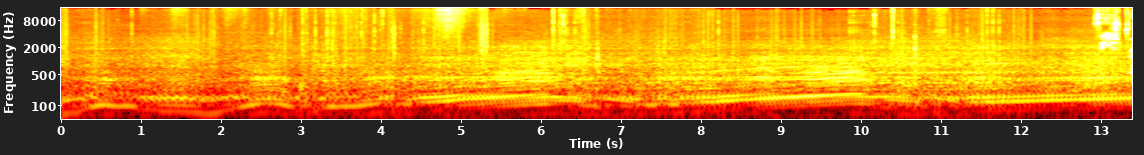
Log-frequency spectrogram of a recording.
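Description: Car engine fitted with Howards Rattler camshafts drives along at normal speed, a steady low rumble with a loping idle character that swells slightly as it moves, continuous throughout.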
